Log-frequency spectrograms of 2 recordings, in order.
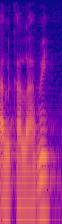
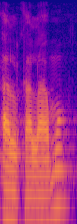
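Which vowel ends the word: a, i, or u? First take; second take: i; u. First: The word ends with an i vowel. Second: The word ends with an u vowel. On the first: The speaker calls it wrong. "tidak pula dibaca al dibaca al-kalami" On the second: The speaker calls it right. "al-kalamu dalam susunan ini"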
